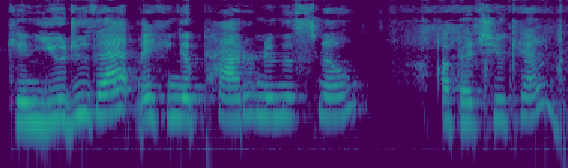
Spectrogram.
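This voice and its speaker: Reading a picture book to little children, a woman uses a high voice at a moderate pace. Her wording is simple and encouraging, with expressive emphasis, small asides, and questions sprinkled in.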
